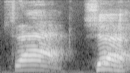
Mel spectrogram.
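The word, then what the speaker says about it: Schär: So that, and then Shah, Fabian Shah, is that how you pronounce it? Shah.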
